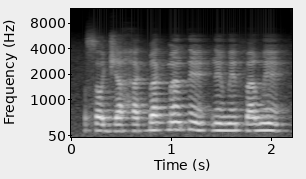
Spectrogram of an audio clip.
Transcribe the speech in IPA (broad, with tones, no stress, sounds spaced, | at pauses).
s ɔ˨ d͡ʒ a˨ h a˨˦ ɡ͡b a˦ ɡ͡b ã˦ t ɛ̃˦˨ | ɾ ɛ̃˨ w ɛ̃˨ f a˨˦ w ɛ̃˦˨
